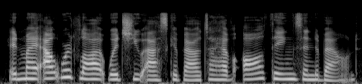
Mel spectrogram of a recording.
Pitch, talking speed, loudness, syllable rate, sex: 235 Hz, 230 wpm, -18 LUFS, 5.1 syllables/s, female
